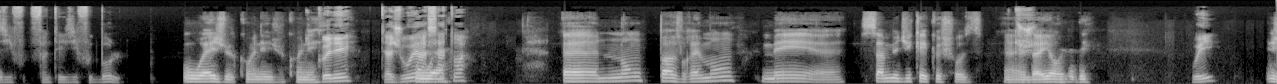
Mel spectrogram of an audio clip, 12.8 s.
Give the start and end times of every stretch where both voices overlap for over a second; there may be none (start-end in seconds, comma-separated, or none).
none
